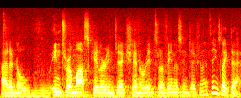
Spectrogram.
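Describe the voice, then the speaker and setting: A man speaks with an Iranian accent. His pace is moderate. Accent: Iranian (Persian). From Iran, Tehran. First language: Persian. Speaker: medical doctor and college founder. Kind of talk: personal talk to an audience.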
